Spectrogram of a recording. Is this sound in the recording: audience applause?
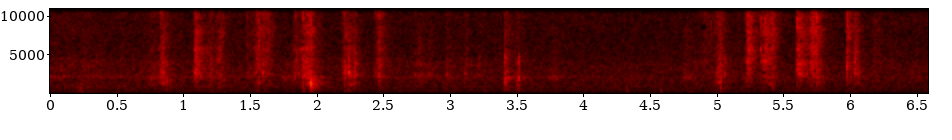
no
